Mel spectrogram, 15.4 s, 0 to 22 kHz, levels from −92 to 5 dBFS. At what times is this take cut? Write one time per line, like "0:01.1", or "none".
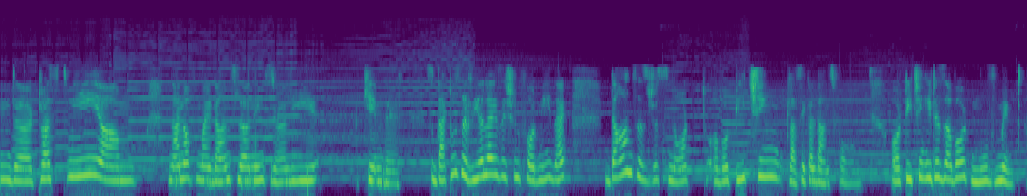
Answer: none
